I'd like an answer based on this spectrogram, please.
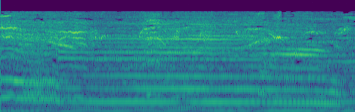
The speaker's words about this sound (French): Mais c'est pas des rats, c'est des loups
